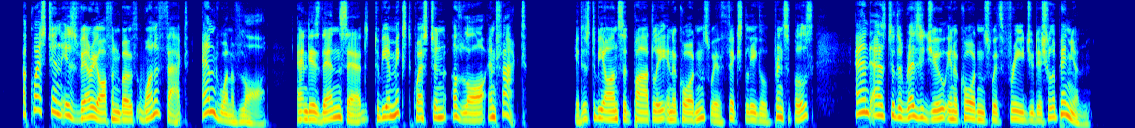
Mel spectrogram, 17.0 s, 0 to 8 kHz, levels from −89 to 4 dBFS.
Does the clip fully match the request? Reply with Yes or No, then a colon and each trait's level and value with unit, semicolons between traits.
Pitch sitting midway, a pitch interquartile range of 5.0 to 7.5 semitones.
Yes: medium, 145 Hz; wide, 5.5 semitones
